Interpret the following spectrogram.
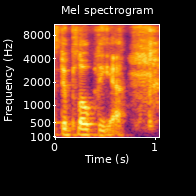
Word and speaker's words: diplopia: It's diplopia.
